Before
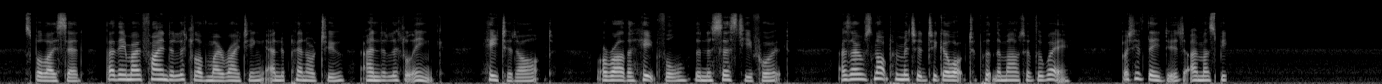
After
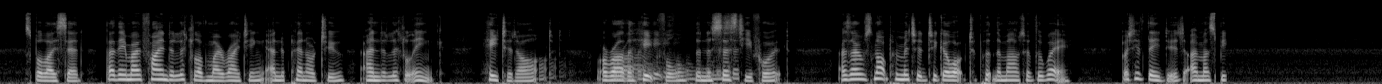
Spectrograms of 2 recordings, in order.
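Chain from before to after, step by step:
0:05.29–0:07.39: echo with shifted repeats 99 ms, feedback 36%, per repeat +64 Hz, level −12 dB
level +2 dB

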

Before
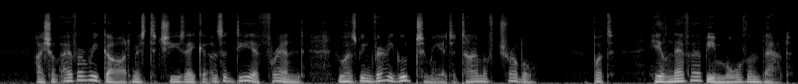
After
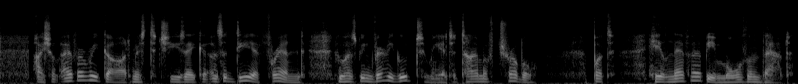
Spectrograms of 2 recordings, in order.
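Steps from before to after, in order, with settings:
upward compression, threshold −38 dBFS
three-way crossover with the lows and the highs turned down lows −22 dB, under 310 Hz, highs −12 dB, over 4,900 Hz
downward compressor 3 to 1, threshold −42 dBFS, peak gain reduction 13 dB
level +5 dB

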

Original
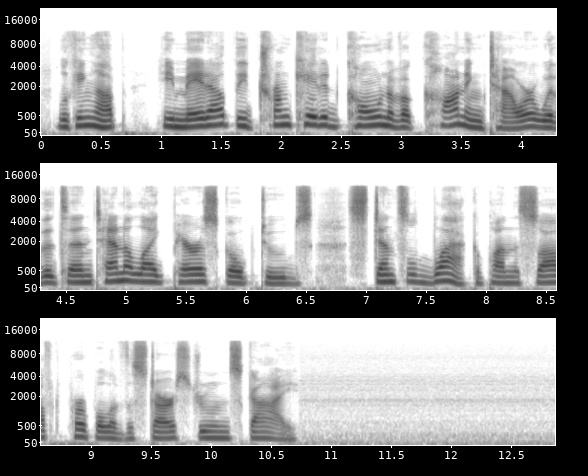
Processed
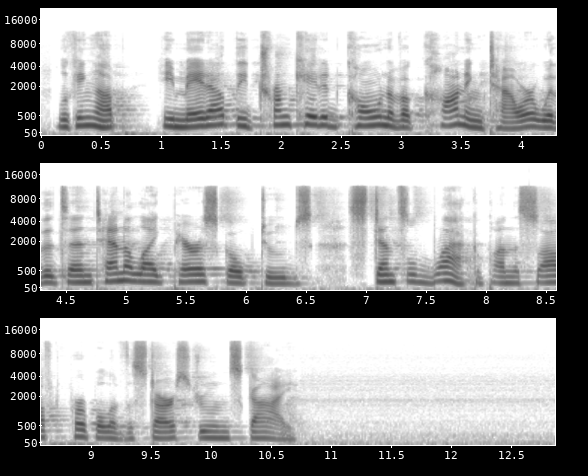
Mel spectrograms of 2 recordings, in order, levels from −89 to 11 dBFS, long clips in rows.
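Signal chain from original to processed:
0:07.43–0:08.74: transient designer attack −12 dB, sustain +2 dB
convolution reverb RT60 0.35 s, pre-delay 109 ms, DRR 22 dB
level −3.5 dB

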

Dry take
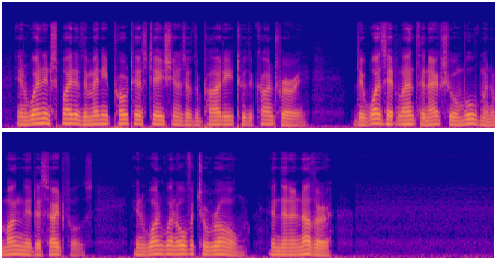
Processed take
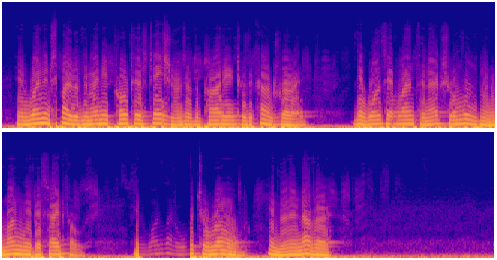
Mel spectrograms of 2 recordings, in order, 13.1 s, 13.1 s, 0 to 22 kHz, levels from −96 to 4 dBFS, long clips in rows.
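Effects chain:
hum removal 125.8 Hz, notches 4
0:08.38–0:09.09: gate with flip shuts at −23 dBFS, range −26 dB
harmonic generator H 8 −20 dB, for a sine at −12 dBFS
0:04.85–0:06.32: downward compressor, threshold −27 dBFS, peak gain reduction 9 dB
low-shelf EQ 69 Hz +10.5 dB
echo through a band-pass that steps 527 ms, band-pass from 3,600 Hz, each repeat 0.7 octaves, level −11.5 dB
brickwall limiter −18.5 dBFS, peak gain reduction 8 dB
spectral tilt −4.5 dB per octave
wow of a warped record 45 rpm, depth 250 cents
level +1.5 dB

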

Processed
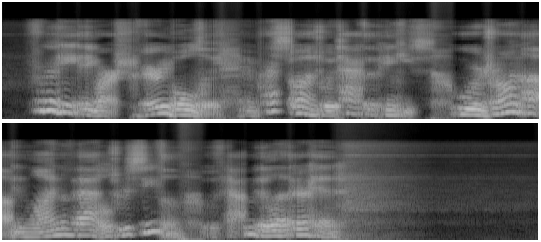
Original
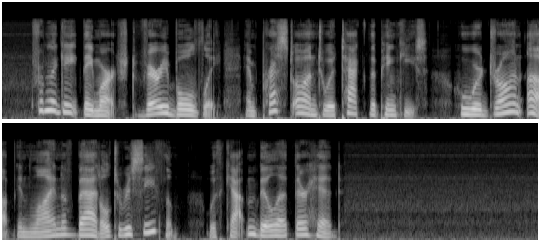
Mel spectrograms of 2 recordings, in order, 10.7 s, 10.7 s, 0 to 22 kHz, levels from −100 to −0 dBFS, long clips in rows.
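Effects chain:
spectrum smeared in time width 91 ms
spectral tilt +3.5 dB per octave
backwards echo 30 ms −8.5 dB
brickwall limiter −22.5 dBFS, peak gain reduction 8.5 dB
level that may fall only so fast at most 25 dB per second

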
